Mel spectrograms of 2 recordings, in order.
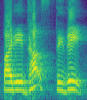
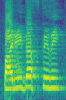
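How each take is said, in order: First: A breathy h sound comes before sthithi. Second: No breathy sound comes before sthithi. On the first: The speaker calls it right. "വിസർഗത്തിന്റെ ഒരു ഒരു ഉച്ചാരണം കൂടെ വരുന്നുണ്ട്" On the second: The speaker calls it wrong. "ഇത് തെറ്റായ പദമാണ്"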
